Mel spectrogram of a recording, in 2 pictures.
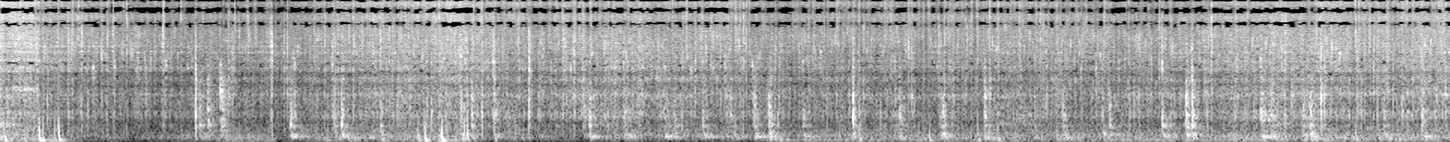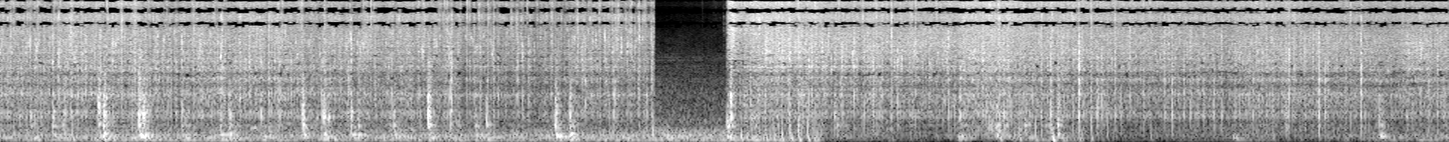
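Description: Chopped bell peppers sizzling and crackling in hot oil in a nonstick pot as a wooden spatula stirs them. After a brief drop-out about three-quarters of the way through, raw shrimp sizzle in the oil.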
